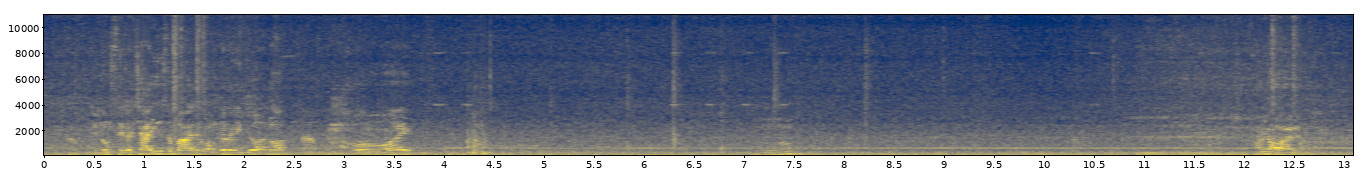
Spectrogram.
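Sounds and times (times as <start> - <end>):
faint hum: 0.0 - 13.0
low background rumble: 0.0 - 13.0.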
